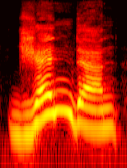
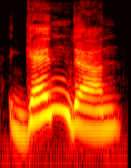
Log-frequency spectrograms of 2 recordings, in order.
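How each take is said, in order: First: The word starts with an English soft J sound. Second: The word starts with a German hard G sound. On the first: The word is treated as an English loanword. The speaker calls it right. "Das heißt Gendern" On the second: The word is read as if it were German. The speaker calls it wrong. "und nicht Gendern"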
